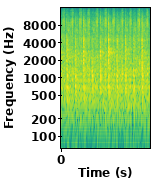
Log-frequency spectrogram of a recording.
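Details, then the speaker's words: Homemade solenoid motor built from a brush-cutter crank and crankcase: quick, even clicking about eight times a second with a dry scraping rasp, because the gudgeon pin slid out after its screw was left untightened and is rubbing the barrel. "there is how um gudon pin has slid out and uh rubbing on the side the barrel so um I must have forgotten to tighten that up"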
